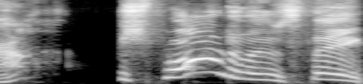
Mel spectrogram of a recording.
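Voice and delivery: put-on very high, swooping, baffled, confused old man fumbling. Imagining oneself fumbling at the phone like a grandpa: mock confused fumbling. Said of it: "imagine me fumbling at the phone going".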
